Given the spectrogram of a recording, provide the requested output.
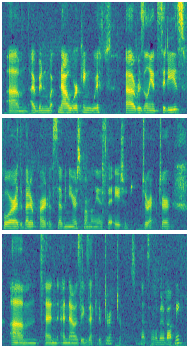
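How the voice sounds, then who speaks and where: Speaking at a fairly quick pace, a woman with an American accent has a very deep, low pitch. Her intonation stays fairly even amid audible room echo. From United States. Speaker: executive director of a city resilience network. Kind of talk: panel discussion introduction. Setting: live event with audience. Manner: hesitant, many fillers.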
